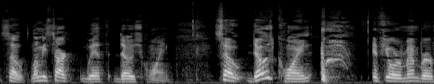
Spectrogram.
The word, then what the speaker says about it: Dogecoin: this uh video on Dogecoin which is spelled D o g so it's spelled like doggy coin but it's pronounced Dogecoin and uh Sheba anuc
